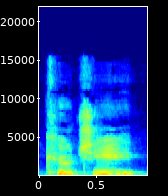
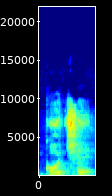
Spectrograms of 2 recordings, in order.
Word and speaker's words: coche: The correct pronunciation is mi coche está muy sucio. Pay attention to the difference. Coche sounds like co-che and not coochie.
